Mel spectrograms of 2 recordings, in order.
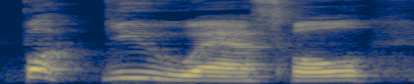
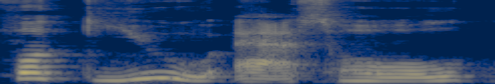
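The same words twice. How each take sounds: First: Shouted higher and louder; mock yell. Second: Dry and cool, trailing softer; deadpan. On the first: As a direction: bark it at him like a cornered thug. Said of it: "and he's like". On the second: Retold or imitated. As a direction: toss it off like it's nothing. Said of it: "Schwarzenegger's just like".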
